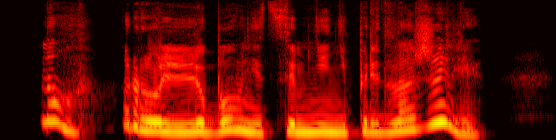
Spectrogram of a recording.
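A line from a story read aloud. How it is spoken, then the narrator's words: Wry snort. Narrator (Russian): хмыкнула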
